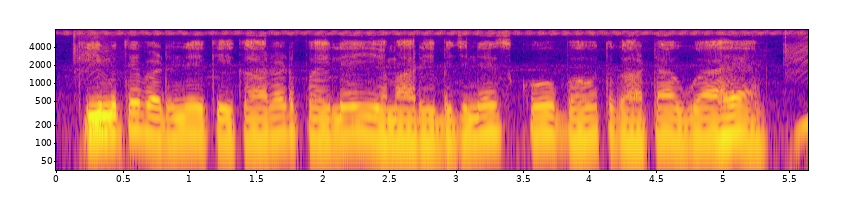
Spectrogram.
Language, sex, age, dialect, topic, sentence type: Hindi, male, 25-30, Kanauji Braj Bhasha, banking, statement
